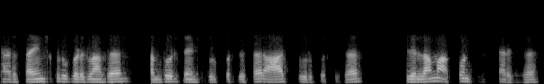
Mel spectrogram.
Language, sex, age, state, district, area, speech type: Tamil, male, 18-30, Tamil Nadu, Tiruvarur, rural, conversation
